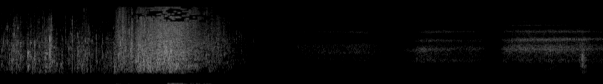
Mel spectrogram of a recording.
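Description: The anime episode's soundtrack played back thin and quiet, with all the low end cut away. A rushing noise swells and then cuts off abruptly about two and a half seconds in, followed by faint, high steady tones in short patches.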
